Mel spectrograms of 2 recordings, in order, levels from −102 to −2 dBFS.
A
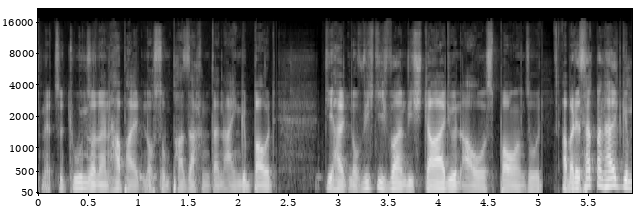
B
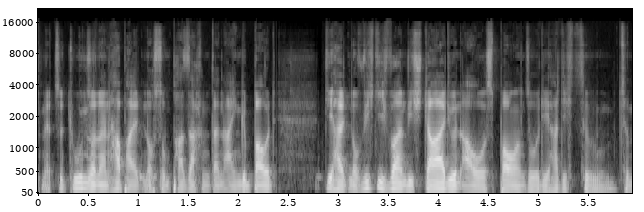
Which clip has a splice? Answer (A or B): A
